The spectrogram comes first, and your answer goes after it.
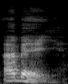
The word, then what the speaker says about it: abeille: The sound here is the same as the one in English hey or say, hence the French words oreille, pareil, and abeille.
